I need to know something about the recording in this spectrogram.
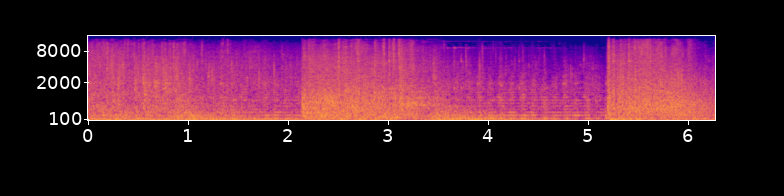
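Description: Rapid bursts of automatic rifle fire over a film score, with two sudden loud hits, about two seconds in and about five seconds in.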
